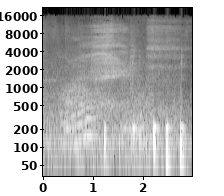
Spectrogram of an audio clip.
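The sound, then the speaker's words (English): A run of short, harsh coughs, five or so, coming faster and louder toward the end, with no talking. “I'm just going to have to wait because I can't quit coughing.”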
